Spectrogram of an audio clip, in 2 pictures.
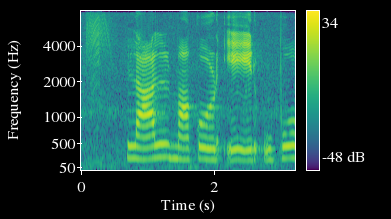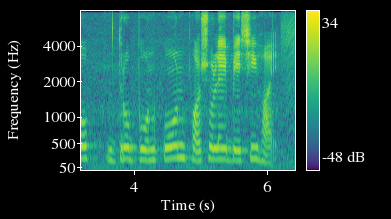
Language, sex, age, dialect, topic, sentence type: Bengali, female, 31-35, Standard Colloquial, agriculture, question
